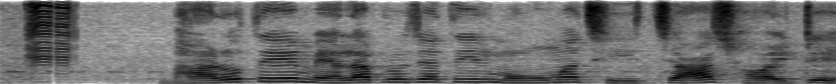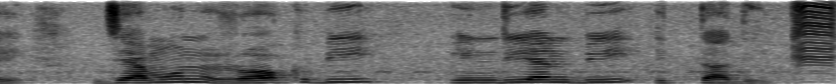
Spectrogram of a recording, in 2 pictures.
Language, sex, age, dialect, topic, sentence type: Bengali, female, 46-50, Western, agriculture, statement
